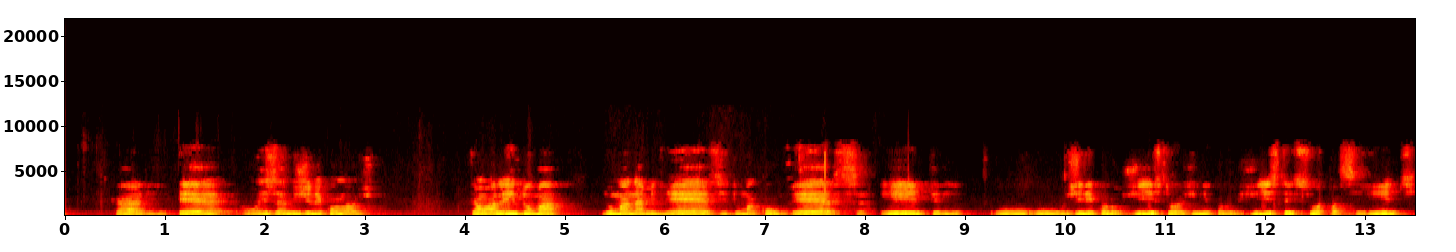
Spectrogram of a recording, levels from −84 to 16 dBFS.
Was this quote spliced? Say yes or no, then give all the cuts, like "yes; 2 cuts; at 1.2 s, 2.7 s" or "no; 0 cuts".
yes; 1 cut; at 8.1 s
